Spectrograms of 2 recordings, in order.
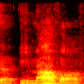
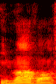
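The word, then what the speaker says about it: Imavov: this to Paul Felder it's imov not imov none of that imav so I got to get that one right but um yeah for those who didn't see it nardini imov TKO former dominant middleweight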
